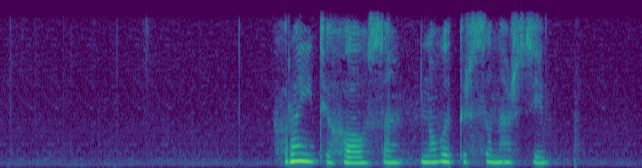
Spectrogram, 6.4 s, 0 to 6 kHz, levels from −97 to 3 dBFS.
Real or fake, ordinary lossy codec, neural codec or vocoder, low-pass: fake; none; codec, 24 kHz, 0.9 kbps, WavTokenizer, medium speech release version 1; 5.4 kHz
